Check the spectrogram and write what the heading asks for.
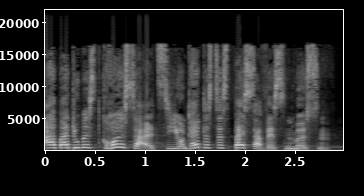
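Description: A woman voicing a gentle but firm young pony with an earnest, cute manner in a children's cartoon audio play. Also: extremely high pitch, big pitch swings, quick pace, exaggerated voice. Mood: apologetic, firm. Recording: music underneath.

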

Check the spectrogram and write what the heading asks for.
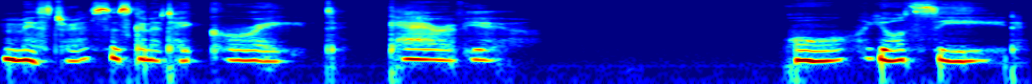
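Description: Teasing possessive succubus played by a woman, soft close whisper, slightly high, very slow. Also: little pitch movement, exaggerated voice. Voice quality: breathy. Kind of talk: whispered ASMR roleplay.

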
